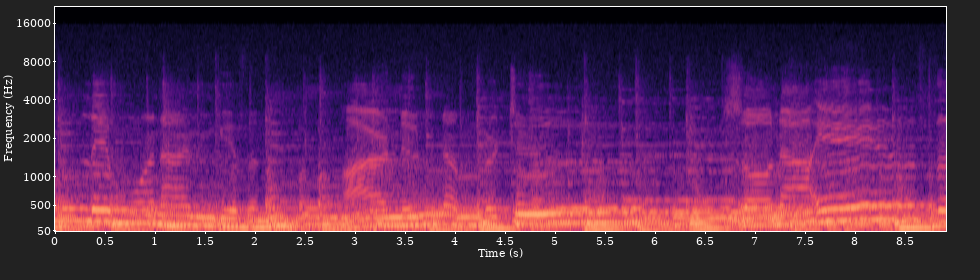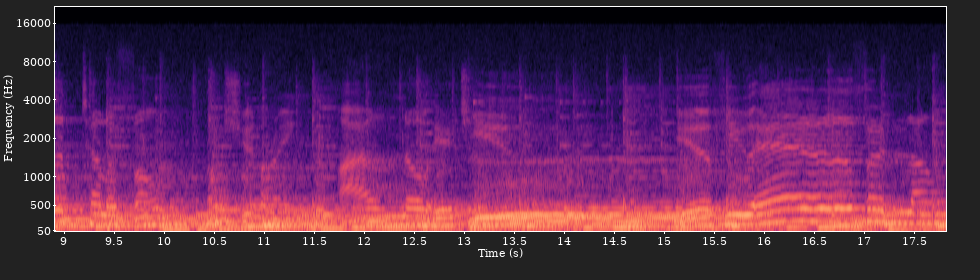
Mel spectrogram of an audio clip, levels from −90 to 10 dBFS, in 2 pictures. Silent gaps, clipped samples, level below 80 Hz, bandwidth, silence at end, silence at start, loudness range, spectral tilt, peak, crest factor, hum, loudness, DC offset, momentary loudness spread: none; under 0.1%; -30 dBFS; 6.8 kHz; 0 s; 0 s; 2 LU; -10.5 dB/octave; -2 dBFS; 12 dB; none; -15 LUFS; under 0.1%; 4 LU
